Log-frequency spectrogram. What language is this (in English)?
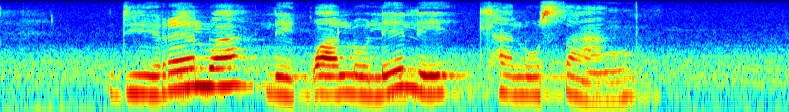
Tswana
